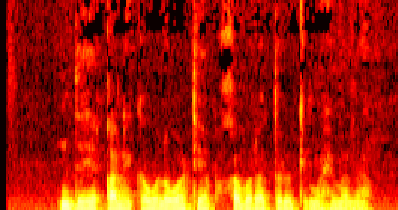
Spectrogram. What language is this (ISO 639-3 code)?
pus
